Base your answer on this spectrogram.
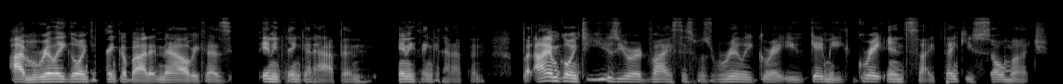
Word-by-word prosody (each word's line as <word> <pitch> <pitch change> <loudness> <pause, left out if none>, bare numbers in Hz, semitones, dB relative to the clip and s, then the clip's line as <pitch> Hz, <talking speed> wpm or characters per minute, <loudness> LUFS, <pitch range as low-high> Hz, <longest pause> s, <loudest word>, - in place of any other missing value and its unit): I'm 115 -2 +6
really 125 +2 +7
going 120 -1 +3
to - - -10
think 125 -2 -2
about 105 -2 +3
it 100 - -2
now 105 -2 +3
because 100 -1 -5 0.3
anything 125 -3 +1
could - - -8
happen, 110 +4 -7 0.3
anything 125 -3 0
could - - -14
happen. - - -14 0.4
But - - -3
I 180 - +10
am 170 - +9
going 145 -4 +3
to 220 - -8
use 220 - -4
your 130 -2 -1
advice. 120 0 -4
This 110 -5 -11
was - - -12
really 120 +1 -4
great, 110 0 -5
you 110 -1 -10
gave 125 -2 -1
me 110 -1 -7
great 140 -2 +1
insight. 115 -2 -5
Thank - - -4
you - - -11
so 115 0 -5
much. 105 -1 -10
115 Hz, 205 wpm, -25 LUFS, 110-125 Hz, 0.4 s, I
